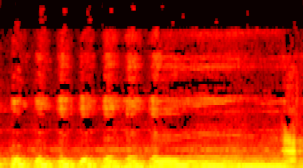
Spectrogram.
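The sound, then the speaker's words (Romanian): A dog vocalizes in a quick run of warbling, wavering yowls, then holds one long, steady howl-like note before a brief noisy burst at the very end. “Ia latră tu blestemul ăsta!”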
